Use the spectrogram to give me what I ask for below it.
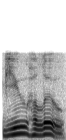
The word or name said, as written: view halloo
